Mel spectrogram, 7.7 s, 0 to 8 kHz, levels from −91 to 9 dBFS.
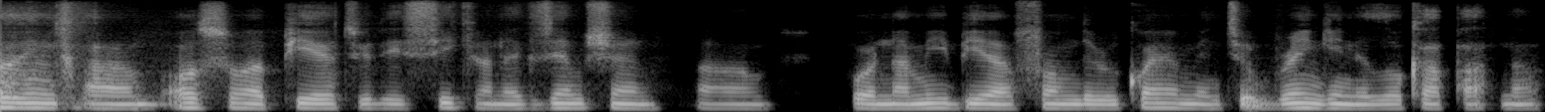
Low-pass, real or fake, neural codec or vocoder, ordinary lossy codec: none; fake; codec, 16 kHz, 0.9 kbps, LongCat-Audio-Codec; none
